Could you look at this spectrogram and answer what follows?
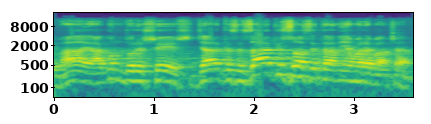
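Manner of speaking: ordinary talk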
